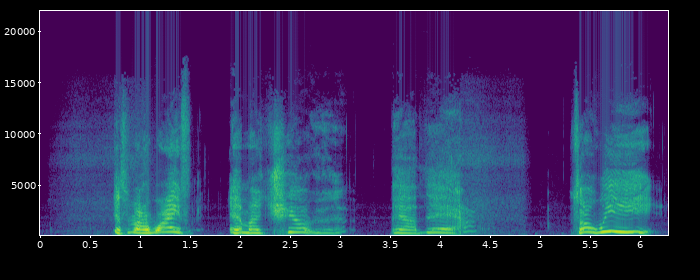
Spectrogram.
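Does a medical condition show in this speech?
Yes: ALS; shoulder subluxation with drooping arms, intubated once for high CO2, needs help with self-care; wheelchair, trach changed by ENT, Charleston VA ALS clinic quarterly with speech therapist, sometimes hard breathing.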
